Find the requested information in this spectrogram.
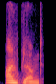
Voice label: "unplumbed", Indian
